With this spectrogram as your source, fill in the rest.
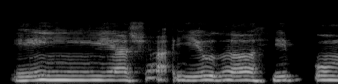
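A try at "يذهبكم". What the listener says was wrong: Hati-hati Bu, mantul. Jangan seperti itu. Yudhibukum langsung ditahan.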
